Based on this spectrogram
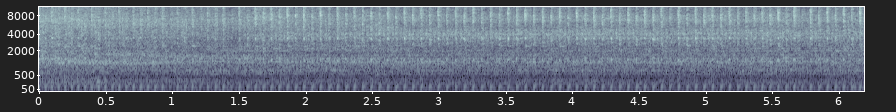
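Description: >Small twin putters along with steady, evenly spaced firing pulses, about four per second, and no knocks or misses: a healthy engine.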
